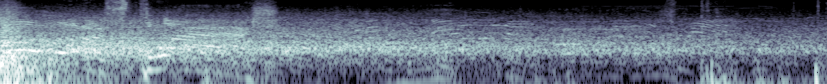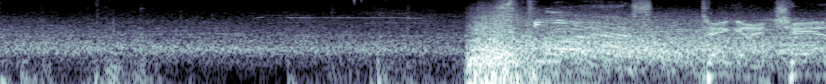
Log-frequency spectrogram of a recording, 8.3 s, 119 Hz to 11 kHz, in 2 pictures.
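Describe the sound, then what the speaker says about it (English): A wrestler's middle-rope splash in WWE 2K25 lands as a loud thud around the 6.5-second mark. It follows a few lighter impacts and runs under steady arena crowd noise and commentary. "From the middle rope. Oh, what a splash."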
